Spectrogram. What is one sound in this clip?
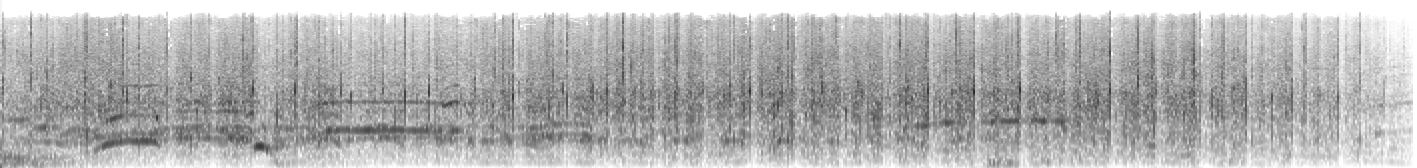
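A live band plays guitars and drums.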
